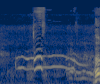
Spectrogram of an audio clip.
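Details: Newborn German Shepherd puppy, born to Betty during a night-time litter of ten, gives a clear, drawn-out whimper that slowly falls in pitch over two seconds, ending in a brief louder squeak, in a quiet indoor room.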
